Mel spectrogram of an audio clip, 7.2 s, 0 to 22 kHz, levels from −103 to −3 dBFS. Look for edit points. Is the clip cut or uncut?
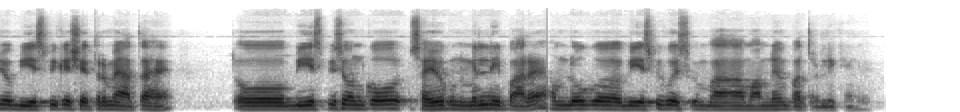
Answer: uncut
